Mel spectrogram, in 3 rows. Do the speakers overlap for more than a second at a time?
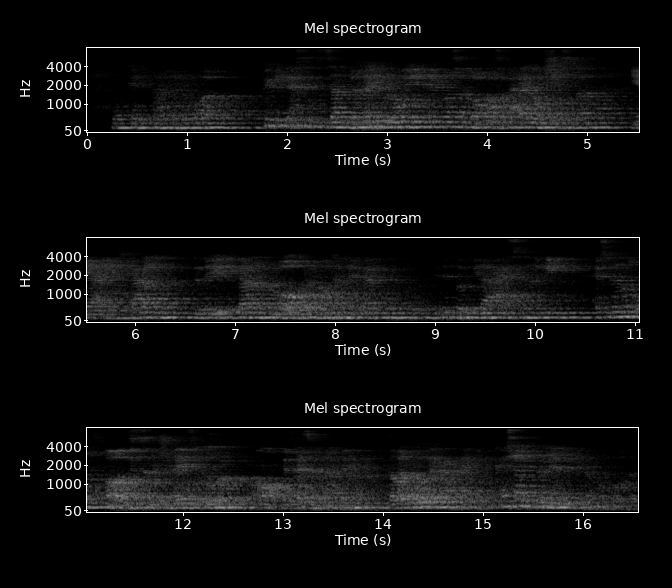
Yes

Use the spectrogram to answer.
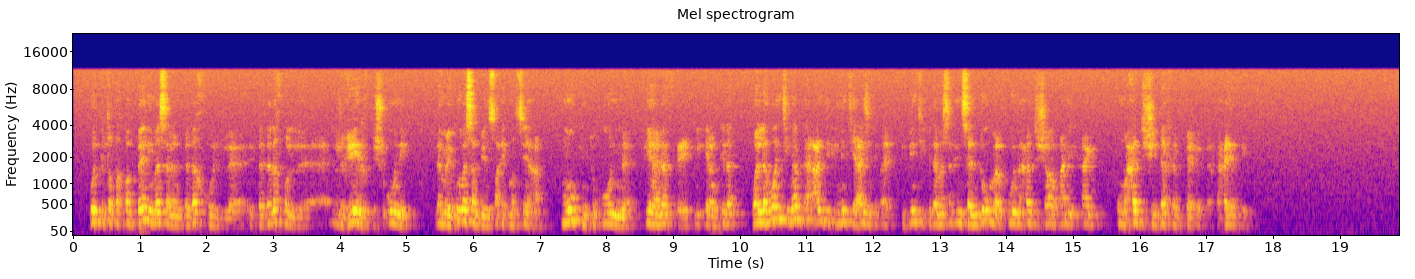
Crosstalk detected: No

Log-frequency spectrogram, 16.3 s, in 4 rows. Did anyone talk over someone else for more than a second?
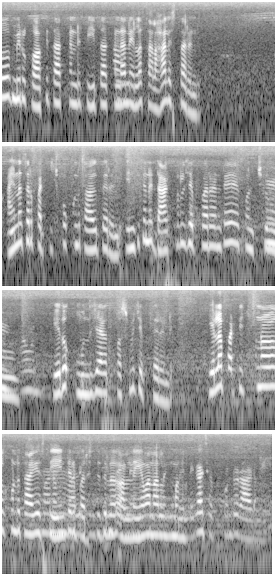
Yes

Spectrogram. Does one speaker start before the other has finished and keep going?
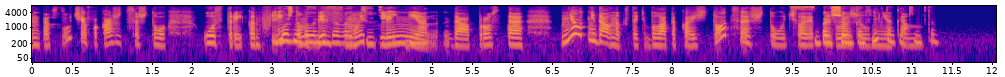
Yes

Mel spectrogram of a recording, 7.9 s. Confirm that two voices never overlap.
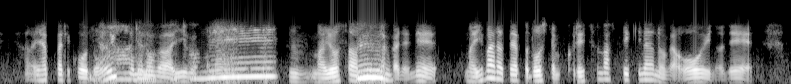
No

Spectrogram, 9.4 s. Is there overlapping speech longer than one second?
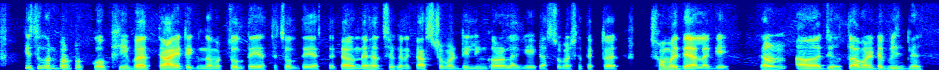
No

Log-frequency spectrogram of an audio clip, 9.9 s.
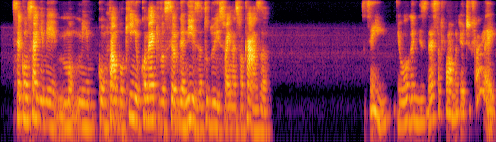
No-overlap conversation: Yes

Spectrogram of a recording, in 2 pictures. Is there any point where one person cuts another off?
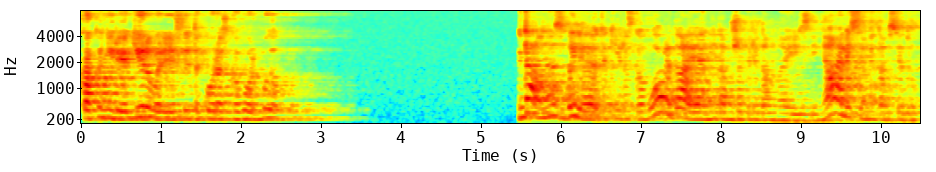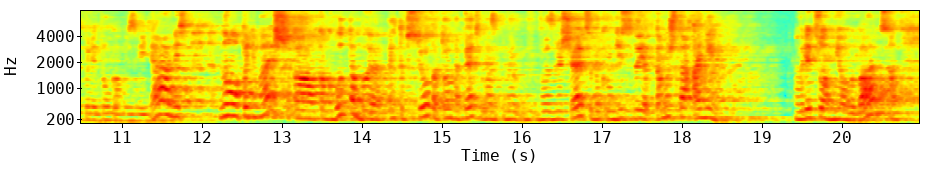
No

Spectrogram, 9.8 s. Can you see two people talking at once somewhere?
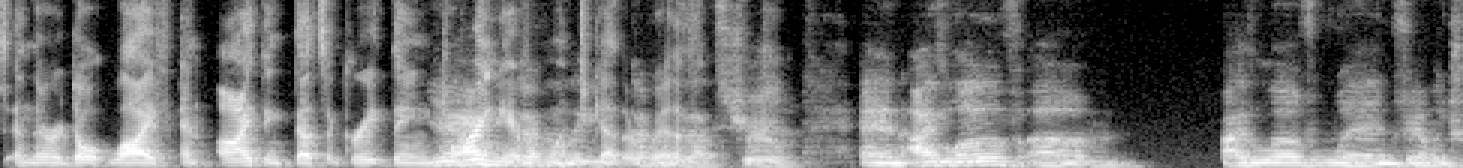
Yes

